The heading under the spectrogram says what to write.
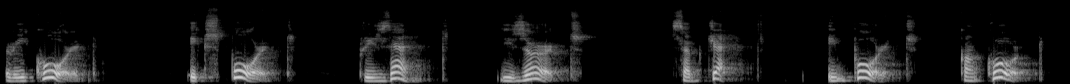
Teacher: Okay, so stress here is on the second syllable, which is underlined, and the second syllable is louder and stronger, whereas the first syllable is weaker and it's also fast in pronunciation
